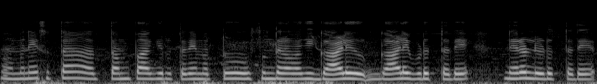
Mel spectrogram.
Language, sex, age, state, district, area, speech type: Kannada, female, 18-30, Karnataka, Koppal, urban, spontaneous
